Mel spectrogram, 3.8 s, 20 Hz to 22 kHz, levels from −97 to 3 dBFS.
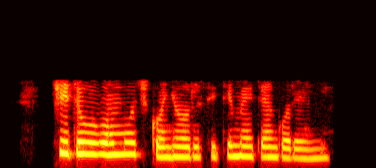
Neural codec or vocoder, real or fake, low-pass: vocoder, 22.05 kHz, 80 mel bands, WaveNeXt; fake; 3.6 kHz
